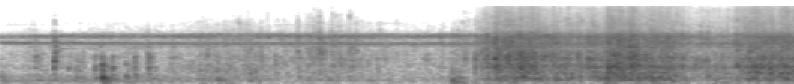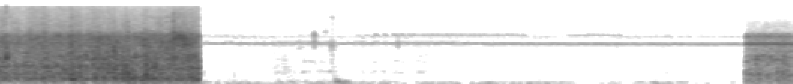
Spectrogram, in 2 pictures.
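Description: Rain pattering in bushland under a steady high-pitched insect drone, with scattered small drips. About three seconds in a louder rush of noise swells for a few seconds. Then the sound cuts off abruptly to faint, leaving only the drone, and comes back near the end.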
